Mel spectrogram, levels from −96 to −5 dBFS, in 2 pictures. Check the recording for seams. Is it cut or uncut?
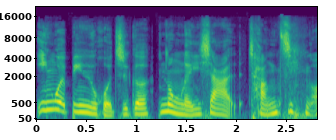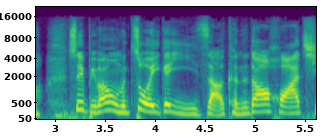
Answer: cut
